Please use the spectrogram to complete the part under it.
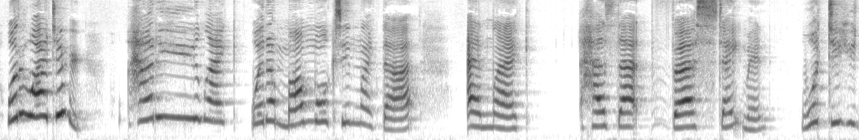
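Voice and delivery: high, loud panicked rush of questions; spiralling in alarm at the angry mum; panicked thoughts. Retold or imitated. Hiding under covers as his angry mum storms in, panicked.

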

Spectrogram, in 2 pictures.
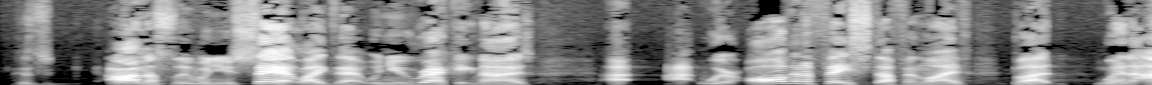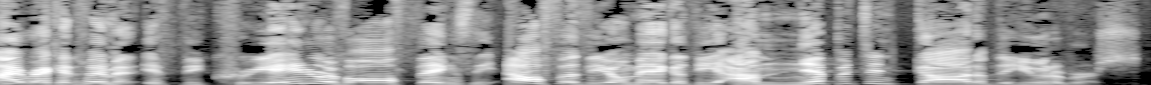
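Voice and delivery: loud, driving preacher's call; forceful preaching. Acted. Preacher urging the congregation to decide, loud and driving.

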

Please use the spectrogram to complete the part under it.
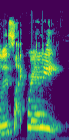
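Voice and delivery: trebly voice. Shown as a demonstration. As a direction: squeeze it into the treble. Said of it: "if you put too much treble".

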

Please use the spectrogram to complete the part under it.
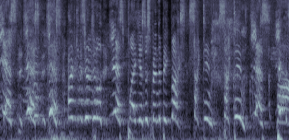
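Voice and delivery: excited shouting. Real, not acted. Wins the cheap gift draw.

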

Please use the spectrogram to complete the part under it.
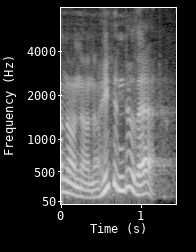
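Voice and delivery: ordinary talk, nothing marked

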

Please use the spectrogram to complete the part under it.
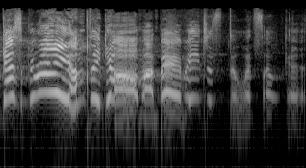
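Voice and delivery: high, gushing proud-mother voice; doting mom. Retold or imitated. Mom gushing inwardly over her son at church, high doting voice.

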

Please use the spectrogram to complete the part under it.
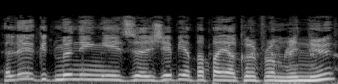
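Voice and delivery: put-on French accent. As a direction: greet the client as a mock French boss. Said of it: "such a French accent".

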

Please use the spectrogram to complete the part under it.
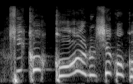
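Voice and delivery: very high mimicked bafflement; squeaky-high retold disbelief; incredulous denial. Imitates husband's clueless denial.

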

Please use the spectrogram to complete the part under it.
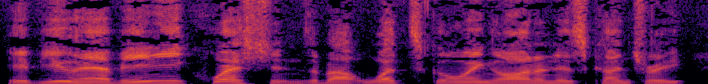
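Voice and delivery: ordinary talk, nothing marked

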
